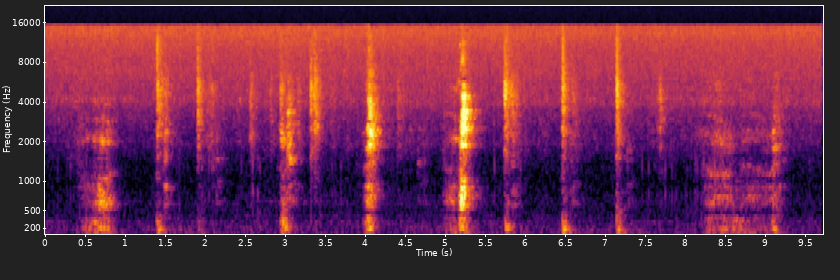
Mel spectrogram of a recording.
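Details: Murray, a Corgi, meeting its own reflection in a mirror indoors: a series of short, soft growly huffs and small barks, spaced about a second apart, with quiet grumbling between them.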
